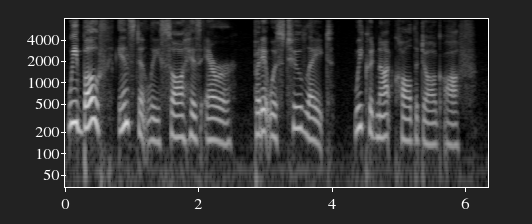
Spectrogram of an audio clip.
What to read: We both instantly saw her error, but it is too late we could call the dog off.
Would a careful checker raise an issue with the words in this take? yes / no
yes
